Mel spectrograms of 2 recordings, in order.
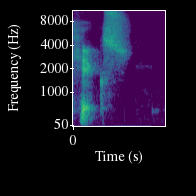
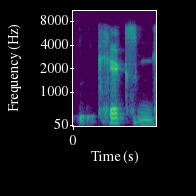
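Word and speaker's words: Qix: It kind of feels like really what this game kind of wants to be is, if you're familiar with a game that I think is pronounced Kix.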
